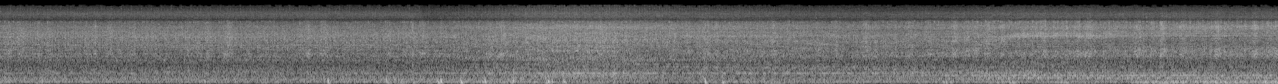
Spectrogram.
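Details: 2013 Nissan Xterra, 95,000 miles, cold start: idle with a harsh hissy upper rasp and loose uneven tapping underneath; strange engine noise at cold start, cause not identified.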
